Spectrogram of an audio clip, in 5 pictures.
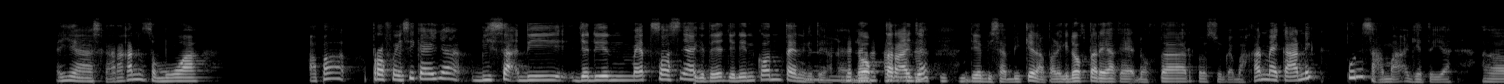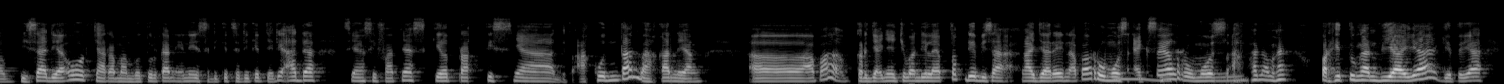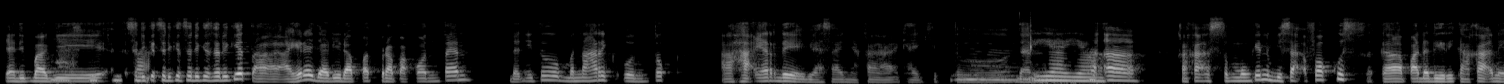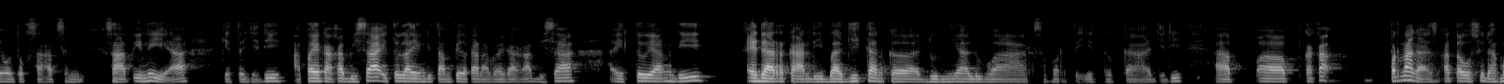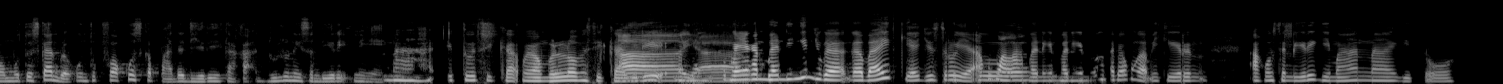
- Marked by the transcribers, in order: in English: "skill"; laughing while speaking: "apa namanya"; sniff; sniff
- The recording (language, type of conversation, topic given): Indonesian, advice, Bagaimana saya bisa berhenti membandingkan diri dengan orang lain dan menemukan kekuatan unik saya?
